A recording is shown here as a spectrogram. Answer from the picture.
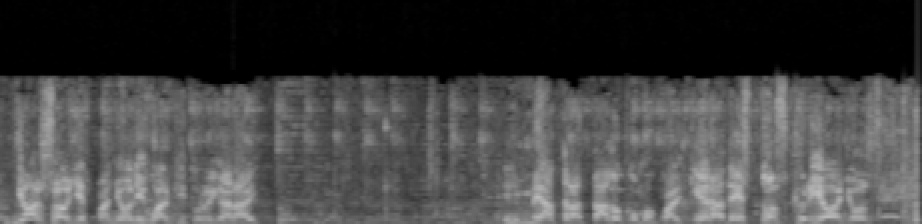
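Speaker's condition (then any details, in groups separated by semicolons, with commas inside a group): No condition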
